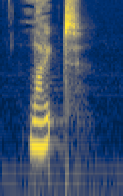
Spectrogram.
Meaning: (noun) Electromagnetic radiation in the wavelength range visible to the human eye (about 400–750 nanometers): visible light
- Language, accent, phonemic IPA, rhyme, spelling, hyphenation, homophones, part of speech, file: English, UK, /laɪt/, -aɪt, light, light, lite, noun / verb / adjective / adverb, En-uk-light.ogg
